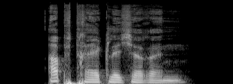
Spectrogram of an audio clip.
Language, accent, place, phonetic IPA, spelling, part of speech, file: German, Germany, Berlin, [ˈapˌtʁɛːklɪçəʁən], abträglicheren, adjective, De-abträglicheren.ogg
- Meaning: inflection of abträglich: 1. strong genitive masculine/neuter singular comparative degree 2. weak/mixed genitive/dative all-gender singular comparative degree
